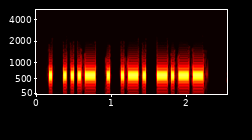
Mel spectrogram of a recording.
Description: Morse code, heard as a keyed tone, about 25 wpm, 600 Hz. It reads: EVERY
